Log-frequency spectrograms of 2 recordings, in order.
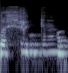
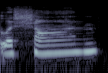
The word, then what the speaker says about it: Lasean: think is how I say it. LaShawn. Mm-hmm. Like Okay. lawn. LaShawn. Yeah.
